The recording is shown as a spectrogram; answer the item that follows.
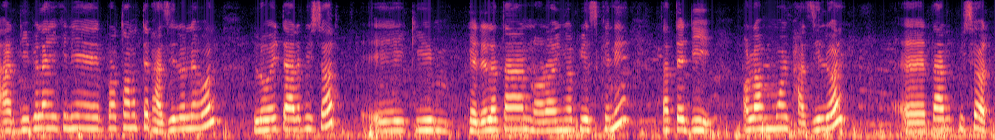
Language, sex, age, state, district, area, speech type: Assamese, female, 45-60, Assam, Nalbari, rural, spontaneous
